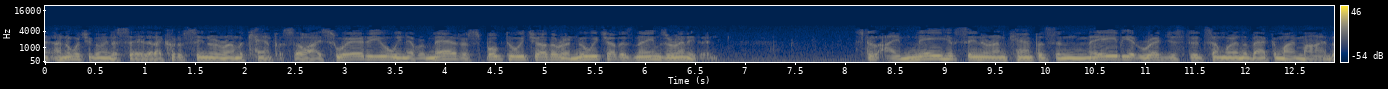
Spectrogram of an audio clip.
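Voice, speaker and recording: An actor playing an anxious husband who stammers and repeats himself, in a radio drama. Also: male voice, medium pitch, animated, fairly quick, husky. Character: anxious middle-aged man, husband, frightened and pleading. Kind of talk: 1970s radio drama acting. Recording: muffled lo-fi old radio recording.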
